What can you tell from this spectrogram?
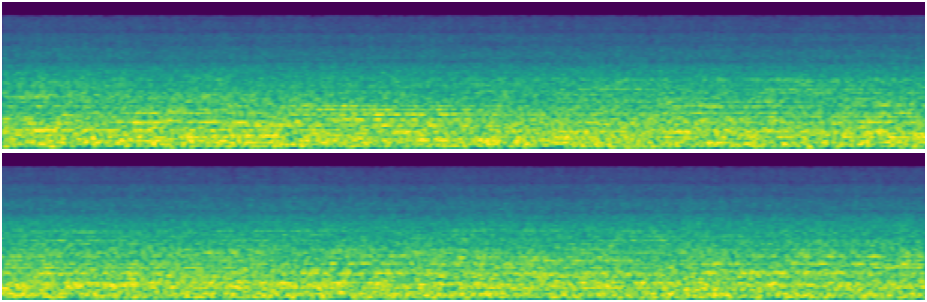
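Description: Steady, even background hiss with a faint hum, unchanging throughout, as from air handling or running water-display machinery in a large hall.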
